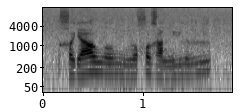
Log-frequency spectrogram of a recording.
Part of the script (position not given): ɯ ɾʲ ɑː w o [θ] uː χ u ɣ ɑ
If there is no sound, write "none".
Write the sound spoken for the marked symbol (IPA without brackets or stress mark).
β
